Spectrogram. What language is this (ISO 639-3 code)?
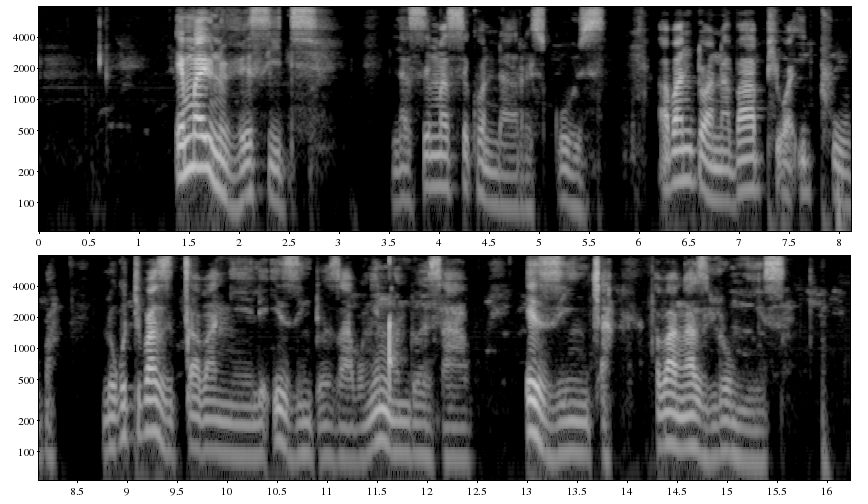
nde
